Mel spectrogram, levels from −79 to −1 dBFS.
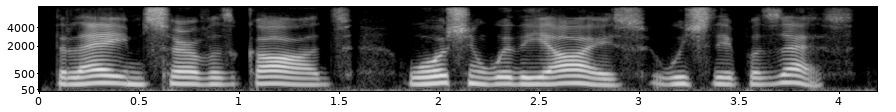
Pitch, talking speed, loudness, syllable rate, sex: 195 Hz, 170 wpm, -17 LUFS, 4.1 syllables/s, female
